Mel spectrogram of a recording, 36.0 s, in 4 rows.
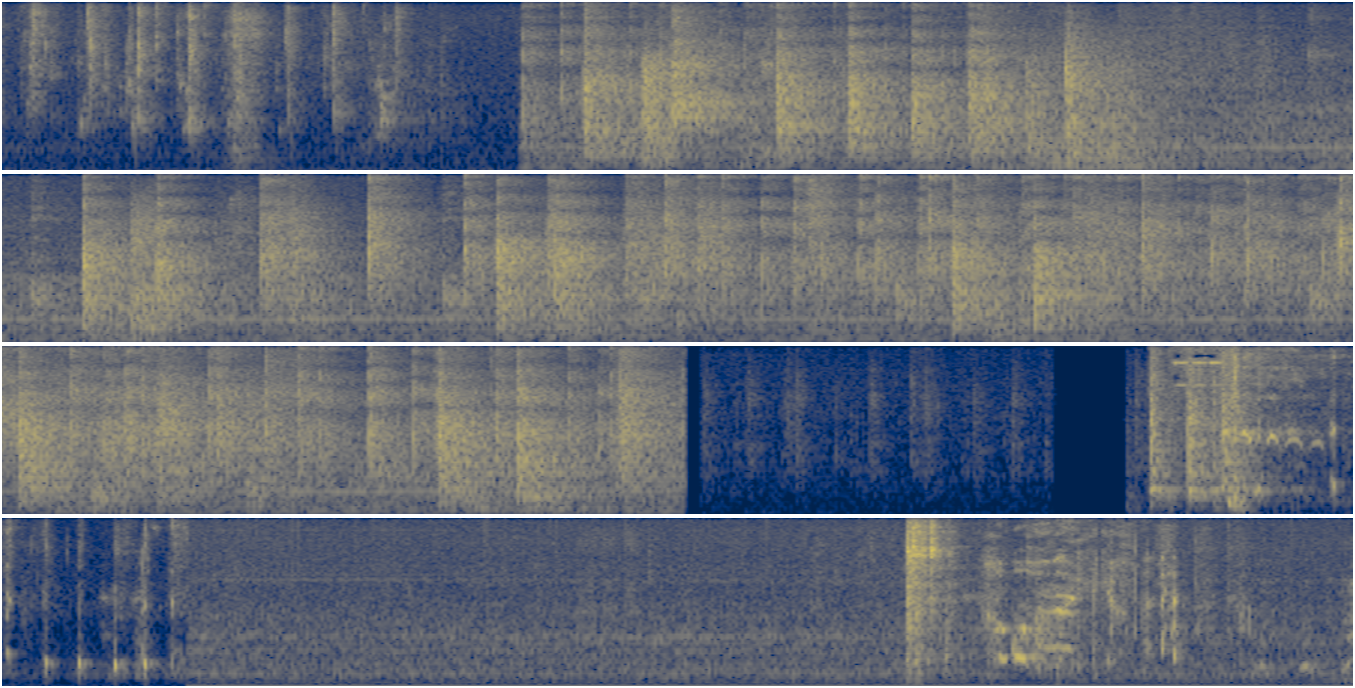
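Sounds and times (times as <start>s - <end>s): table tennis balls clicking: 3.5s - 7.1s, 9.6s - 25.0s
steady hum: 27.5s - 36.0s.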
